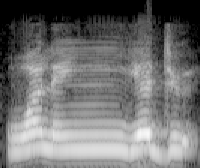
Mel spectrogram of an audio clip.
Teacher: जीम पे जज़म है तो यहाँ हम कलकला करेंगे, मतलब हिला के पढ़ेंगे, मतलब आवाज़ का पलट के आना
